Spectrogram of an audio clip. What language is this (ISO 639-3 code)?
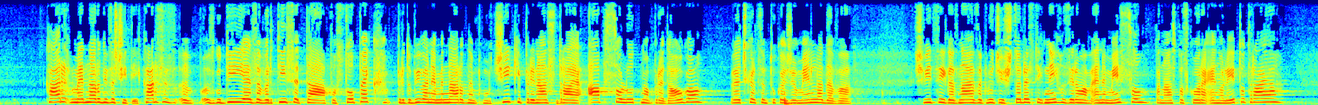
slv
